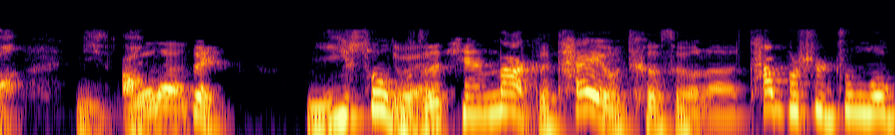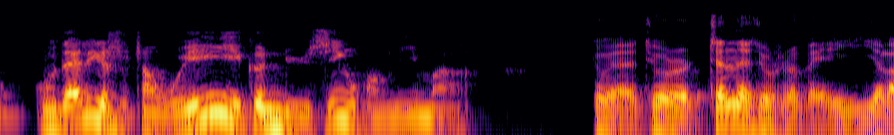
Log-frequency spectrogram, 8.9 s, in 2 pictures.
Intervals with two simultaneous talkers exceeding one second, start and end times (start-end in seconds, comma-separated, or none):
none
